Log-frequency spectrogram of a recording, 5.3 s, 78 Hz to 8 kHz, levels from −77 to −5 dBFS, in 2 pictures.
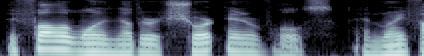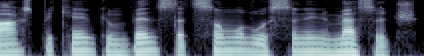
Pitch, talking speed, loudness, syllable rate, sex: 110 Hz, 215 wpm, -21 LUFS, 6.9 syllables/s, male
